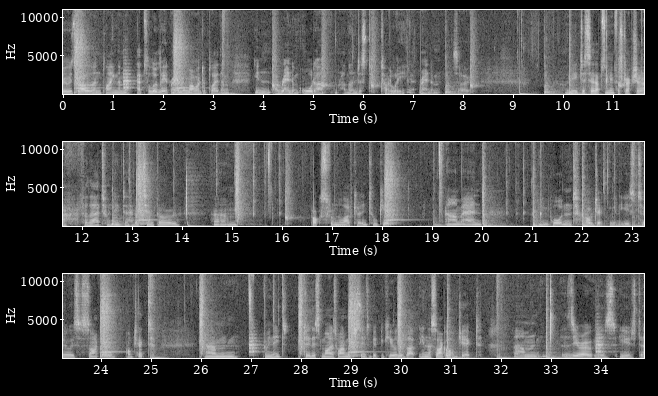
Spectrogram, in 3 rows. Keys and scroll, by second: 6.9 shift+super+t, 9.8 super+i, 10.8-15.9 typing, 19.6 super+i, 20.4-22.4 typing, 25.7 super+i, 27.4 space, 27.6 l.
